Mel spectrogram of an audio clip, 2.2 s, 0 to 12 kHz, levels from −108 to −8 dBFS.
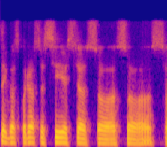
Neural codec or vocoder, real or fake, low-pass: none; real; 7.2 kHz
